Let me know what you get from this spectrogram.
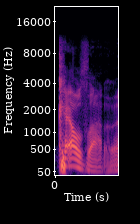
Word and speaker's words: Calzada: Lozada? I said that wrong. Actually, his name is Calzada. I had to, you know, I kind of had that wrong.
